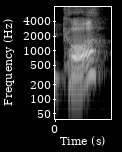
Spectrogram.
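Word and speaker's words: か: really the pr the intonation is almost always going to be ka yeah yeah yeah most questions end in a ca like da da da da da da and it always it almost always is that higher international yeah great yeah sorry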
